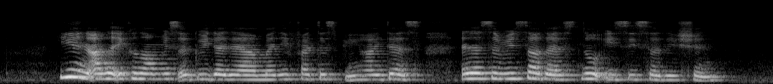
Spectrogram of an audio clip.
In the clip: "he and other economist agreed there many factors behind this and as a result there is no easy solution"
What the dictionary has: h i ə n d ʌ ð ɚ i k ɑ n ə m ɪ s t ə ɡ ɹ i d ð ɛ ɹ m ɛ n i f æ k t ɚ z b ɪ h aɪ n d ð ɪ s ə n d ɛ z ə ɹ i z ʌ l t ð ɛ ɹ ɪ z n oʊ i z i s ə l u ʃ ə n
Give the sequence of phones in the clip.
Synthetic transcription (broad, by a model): h i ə n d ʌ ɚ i k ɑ n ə m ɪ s ə ɡ ɹ i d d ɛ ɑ m ɛ n i f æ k t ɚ s b ɪ h aɪ n d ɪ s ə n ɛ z ə ɹ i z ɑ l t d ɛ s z n oʊ i z i s ə l u ʃ ə n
